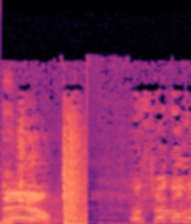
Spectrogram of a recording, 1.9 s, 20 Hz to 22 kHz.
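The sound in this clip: One heavy boom of 40mm grenade launcher fire from Ukrainian special forces, a short, harsh burst set between stretches of men talking.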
